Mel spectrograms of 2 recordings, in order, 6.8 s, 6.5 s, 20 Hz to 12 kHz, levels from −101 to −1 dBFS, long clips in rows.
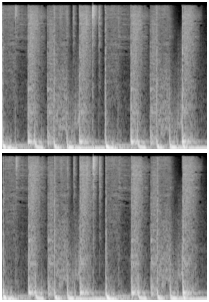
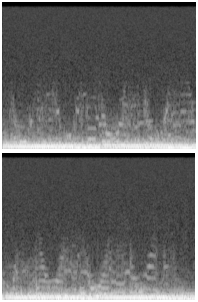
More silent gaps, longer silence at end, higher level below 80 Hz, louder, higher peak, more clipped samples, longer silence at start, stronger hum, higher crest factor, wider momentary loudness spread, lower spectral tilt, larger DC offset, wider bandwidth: neither; about the same, 0 s vs 0 s; second, -18 dBFS vs -10 dBFS; second, -17 LUFS vs -11 LUFS; about the same, 0 dBFS vs 0 dBFS; neither; about the same, 0 s vs 0 s; neither; first, 16 dB vs 8 dB; first, 5 LU vs 2 LU; second, -4 dB/octave vs -10.5 dB/octave; second, under 0.1% vs 0.8%; first, 11.5 kHz vs 1.4 kHz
